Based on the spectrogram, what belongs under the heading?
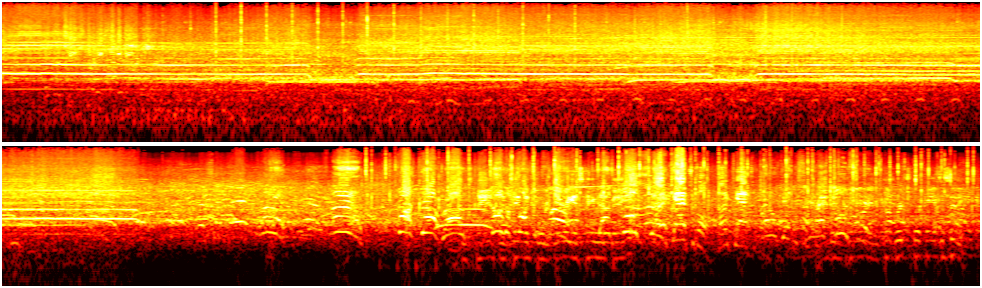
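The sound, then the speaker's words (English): A stadium crowd at Arrowhead roars during a game in a loud, continuous wash of noise that holds steady for about sixteen seconds, then turns choppier, with scattered shouts and voices breaking through. “the crowd noise at Arrowhead was crazy loud, and I'm surprised we didn't get more penalties than we got towards the end of the game, because I couldn't hear anything, and that stadium was absolutely roaring loud.”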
